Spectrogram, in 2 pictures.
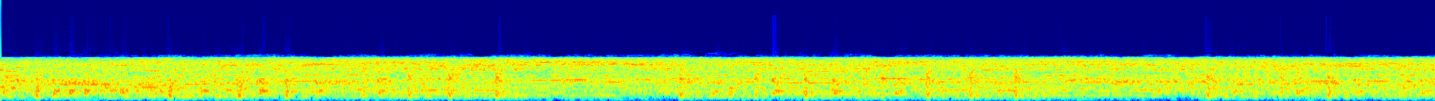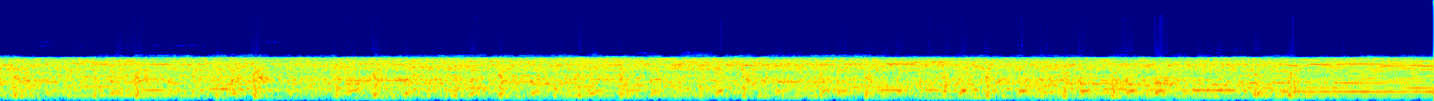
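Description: Live rock band playing loud, with electric guitar and drum kit. Near the end the playing gives way to a steady held note.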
